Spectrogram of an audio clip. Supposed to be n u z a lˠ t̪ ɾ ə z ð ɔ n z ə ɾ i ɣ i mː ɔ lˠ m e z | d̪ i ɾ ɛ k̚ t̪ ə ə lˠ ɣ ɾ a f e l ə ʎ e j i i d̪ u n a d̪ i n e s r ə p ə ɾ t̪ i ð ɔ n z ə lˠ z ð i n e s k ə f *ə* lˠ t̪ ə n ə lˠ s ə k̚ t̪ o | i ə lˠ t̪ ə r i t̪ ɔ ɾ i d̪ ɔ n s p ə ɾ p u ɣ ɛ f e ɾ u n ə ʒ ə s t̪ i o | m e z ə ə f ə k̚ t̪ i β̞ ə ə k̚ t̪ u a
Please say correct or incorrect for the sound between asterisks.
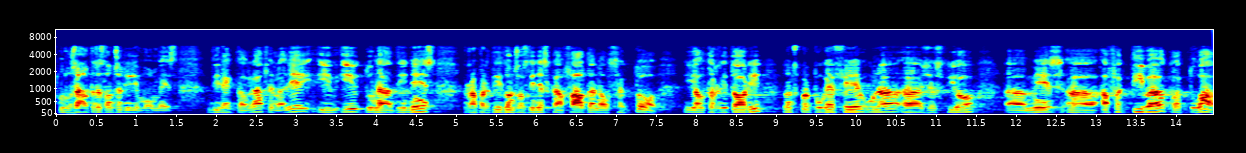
incorrect: a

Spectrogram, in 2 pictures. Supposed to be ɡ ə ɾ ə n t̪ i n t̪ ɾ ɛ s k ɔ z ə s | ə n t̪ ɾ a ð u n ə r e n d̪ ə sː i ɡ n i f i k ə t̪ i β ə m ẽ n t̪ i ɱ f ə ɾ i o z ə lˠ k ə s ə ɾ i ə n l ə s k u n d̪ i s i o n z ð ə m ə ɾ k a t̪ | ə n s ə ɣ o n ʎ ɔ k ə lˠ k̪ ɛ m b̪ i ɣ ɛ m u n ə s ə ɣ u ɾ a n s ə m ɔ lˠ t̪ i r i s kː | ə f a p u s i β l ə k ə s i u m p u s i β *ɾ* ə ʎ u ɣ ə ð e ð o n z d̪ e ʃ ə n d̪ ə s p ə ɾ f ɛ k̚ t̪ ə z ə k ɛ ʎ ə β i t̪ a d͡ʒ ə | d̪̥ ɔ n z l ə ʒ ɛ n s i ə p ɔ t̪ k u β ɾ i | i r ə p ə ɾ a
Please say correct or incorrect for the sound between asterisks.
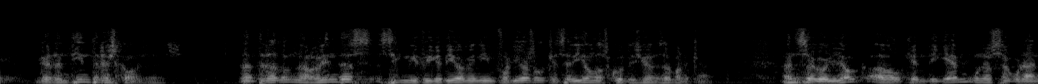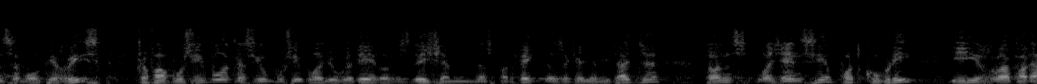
incorrect: l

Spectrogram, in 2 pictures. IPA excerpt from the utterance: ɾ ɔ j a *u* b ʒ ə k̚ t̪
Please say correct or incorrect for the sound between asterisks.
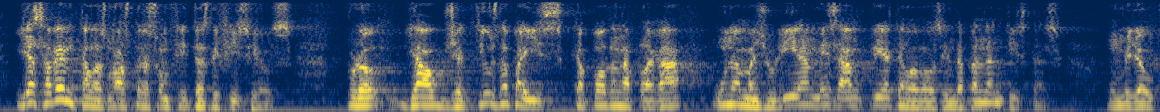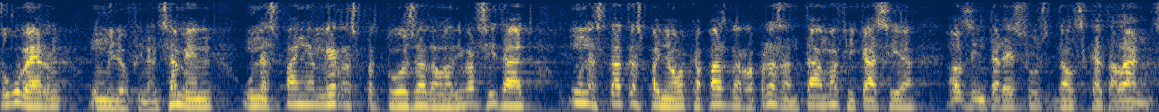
correct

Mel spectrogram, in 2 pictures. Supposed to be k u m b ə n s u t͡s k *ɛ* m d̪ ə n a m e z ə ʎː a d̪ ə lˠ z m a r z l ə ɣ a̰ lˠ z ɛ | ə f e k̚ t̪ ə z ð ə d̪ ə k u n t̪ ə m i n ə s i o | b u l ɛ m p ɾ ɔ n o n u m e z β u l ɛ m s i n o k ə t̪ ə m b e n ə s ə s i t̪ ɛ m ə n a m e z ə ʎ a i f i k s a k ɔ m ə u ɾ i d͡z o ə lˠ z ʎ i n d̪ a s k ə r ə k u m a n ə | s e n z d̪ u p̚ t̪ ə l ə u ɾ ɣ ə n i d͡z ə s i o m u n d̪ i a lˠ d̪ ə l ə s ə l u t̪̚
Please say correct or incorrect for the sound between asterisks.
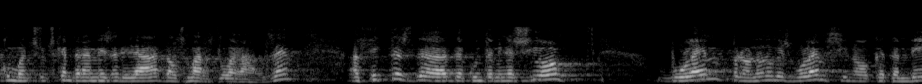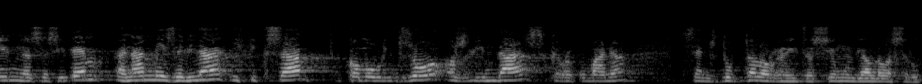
correct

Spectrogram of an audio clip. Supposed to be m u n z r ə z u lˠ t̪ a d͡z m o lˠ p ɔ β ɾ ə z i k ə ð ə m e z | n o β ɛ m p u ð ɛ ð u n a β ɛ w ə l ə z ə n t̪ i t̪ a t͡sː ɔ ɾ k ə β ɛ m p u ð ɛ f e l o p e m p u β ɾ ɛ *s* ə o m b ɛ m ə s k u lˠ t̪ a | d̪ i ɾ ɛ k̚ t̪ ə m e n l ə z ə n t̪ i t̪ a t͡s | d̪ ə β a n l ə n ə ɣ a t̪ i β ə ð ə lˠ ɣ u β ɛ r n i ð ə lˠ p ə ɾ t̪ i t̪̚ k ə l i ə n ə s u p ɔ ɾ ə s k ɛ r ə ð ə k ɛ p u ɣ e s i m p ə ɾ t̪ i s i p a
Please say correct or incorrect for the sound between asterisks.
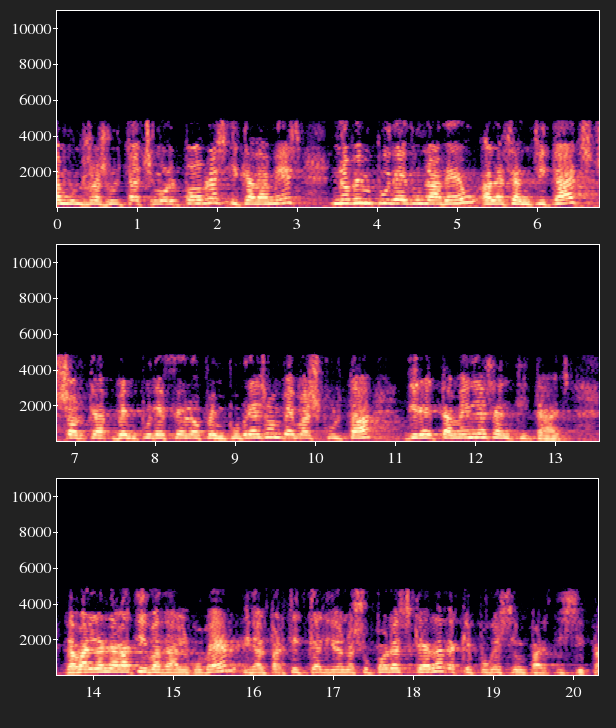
incorrect: z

